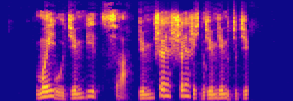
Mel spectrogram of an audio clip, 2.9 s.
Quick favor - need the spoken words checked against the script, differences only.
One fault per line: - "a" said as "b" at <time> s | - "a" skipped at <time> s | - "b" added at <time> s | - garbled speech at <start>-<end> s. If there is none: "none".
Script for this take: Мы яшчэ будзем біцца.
- "яшчэ" skipped at 0.5 s
- garbled speech at 1.4-2.5 s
